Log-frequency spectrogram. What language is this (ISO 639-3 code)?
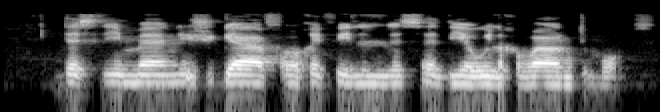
kab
